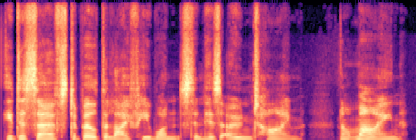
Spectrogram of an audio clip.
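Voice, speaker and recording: A woman voicing a guarded, polite younger woman in an audiobook, measured and quietly resolute. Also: lowish voice, lively intonation, no room sound, studio quality. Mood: careful, regretful.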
